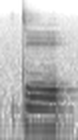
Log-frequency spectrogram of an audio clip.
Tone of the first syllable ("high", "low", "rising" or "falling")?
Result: low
